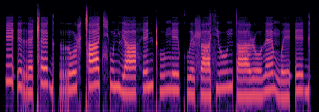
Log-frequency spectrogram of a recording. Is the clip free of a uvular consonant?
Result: yes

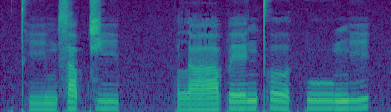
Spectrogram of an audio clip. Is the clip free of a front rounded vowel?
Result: yes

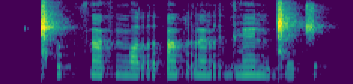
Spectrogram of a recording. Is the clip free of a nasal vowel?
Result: no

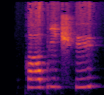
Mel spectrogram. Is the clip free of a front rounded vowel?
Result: no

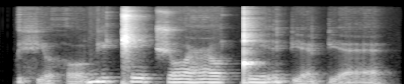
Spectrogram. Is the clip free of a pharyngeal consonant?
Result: no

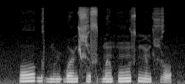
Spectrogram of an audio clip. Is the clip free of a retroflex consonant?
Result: no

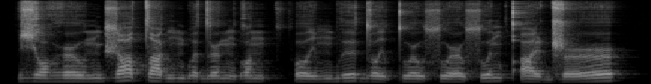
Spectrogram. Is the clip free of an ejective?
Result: no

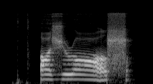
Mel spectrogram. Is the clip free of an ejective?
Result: no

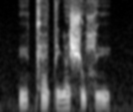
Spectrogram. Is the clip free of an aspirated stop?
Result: no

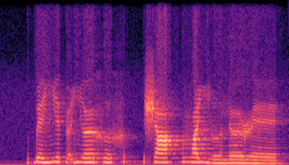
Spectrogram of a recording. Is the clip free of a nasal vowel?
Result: yes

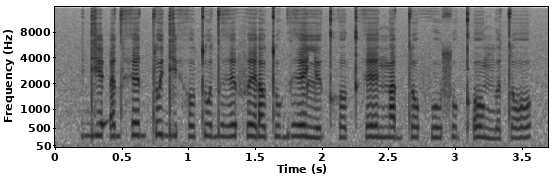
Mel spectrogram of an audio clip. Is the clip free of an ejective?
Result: no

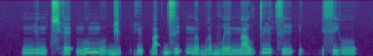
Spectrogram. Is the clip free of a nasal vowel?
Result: no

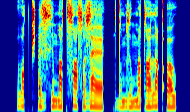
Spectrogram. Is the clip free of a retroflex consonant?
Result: yes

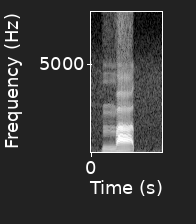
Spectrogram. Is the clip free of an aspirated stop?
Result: yes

